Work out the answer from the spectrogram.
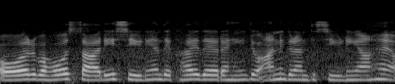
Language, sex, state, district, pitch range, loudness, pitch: Hindi, female, Uttar Pradesh, Deoria, 210-230 Hz, -25 LUFS, 220 Hz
